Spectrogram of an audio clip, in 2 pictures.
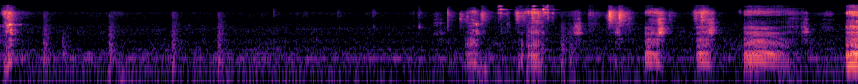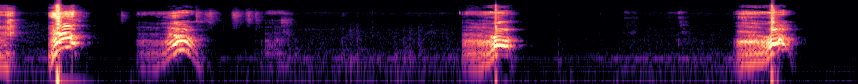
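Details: Kirby the pet dog keeps talking to his owner: soft muttering huffs build into four loud, spaced barks roughly two seconds apart, with a low background hum.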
